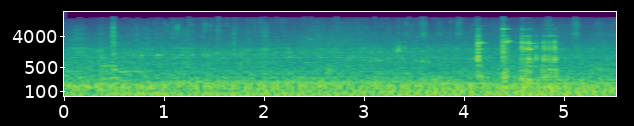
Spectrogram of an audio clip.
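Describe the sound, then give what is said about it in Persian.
Tea is poured into a glass aboard a ship, with a few light clinks of glassware, over the steady low drone of a boat engine; the sharpest clinks come near the end. “لیلا چای میریزه.”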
